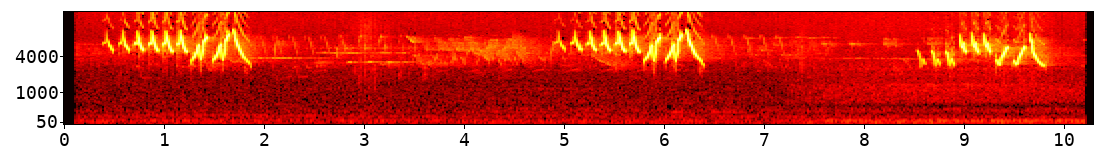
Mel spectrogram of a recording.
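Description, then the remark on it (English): A chestnut-sided warbler sings three bright, rapid phrases, each a quick series of high sweet notes ending in an emphatic downslurred flourish, with short pauses between, clear against a quiet background at a forest edge along a trail. “While you're at the forest edge, listen for the song of the chestnut-sided warbler.”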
